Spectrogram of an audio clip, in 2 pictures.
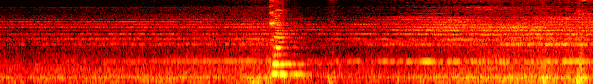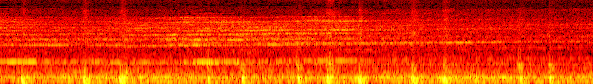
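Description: A train's horn sounds one short blast about three seconds in. The train then draws closer with a steady whine, its wheels clacking over the rail joints, getting louder and the clacks coming faster.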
